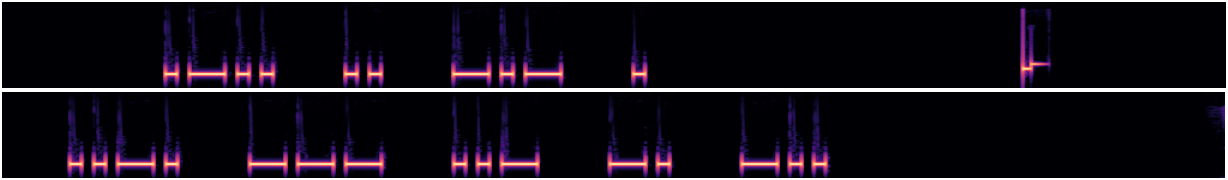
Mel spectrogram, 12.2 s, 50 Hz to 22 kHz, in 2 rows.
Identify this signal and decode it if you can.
Morse code, heard as a keyed tone, about 20 wpm, spaced as for 15 wpm, 700 Hz. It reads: LIKE FOUND
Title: 2x Character Spacing - Top 300 Words - 20wpm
